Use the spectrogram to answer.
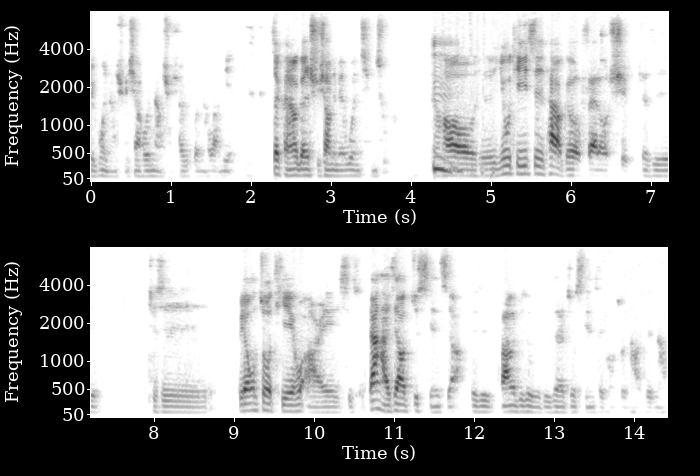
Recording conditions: video call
